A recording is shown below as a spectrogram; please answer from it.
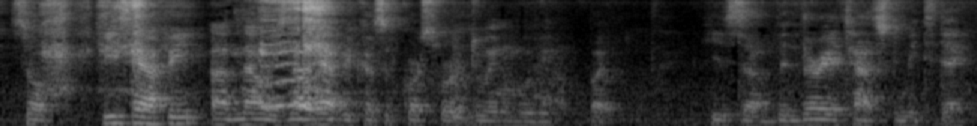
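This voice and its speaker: A man's voice: medium pitch, steady tone, fairly quick. A man, a priest, speaking casually and candidly to his parishioners in a home video, with emphatic rises. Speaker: Orthodox priest. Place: indoors at home. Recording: echoey room with faint noise.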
